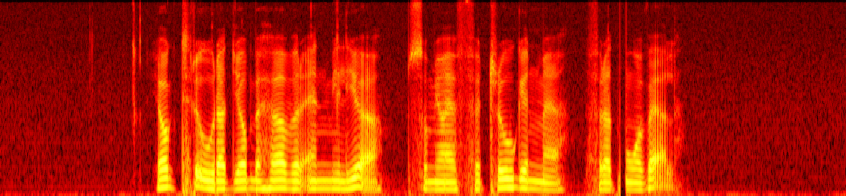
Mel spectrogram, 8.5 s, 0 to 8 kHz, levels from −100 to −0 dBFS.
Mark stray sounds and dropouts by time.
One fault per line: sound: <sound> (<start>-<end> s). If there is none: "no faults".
sound: dropout (6.2-6.3 s)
